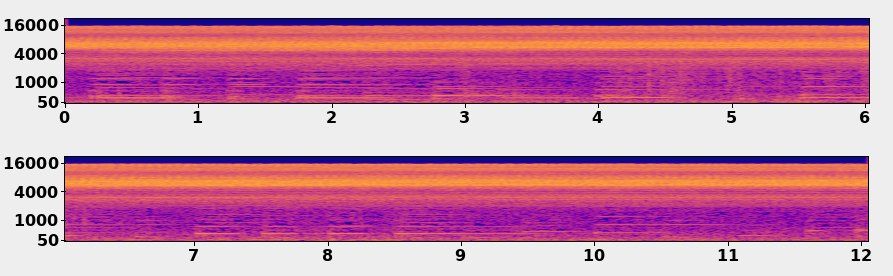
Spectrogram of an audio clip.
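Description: Cicadas singing in a continuous high-pitched buzz that holds steady throughout, with a faint melody of short notes underneath.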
